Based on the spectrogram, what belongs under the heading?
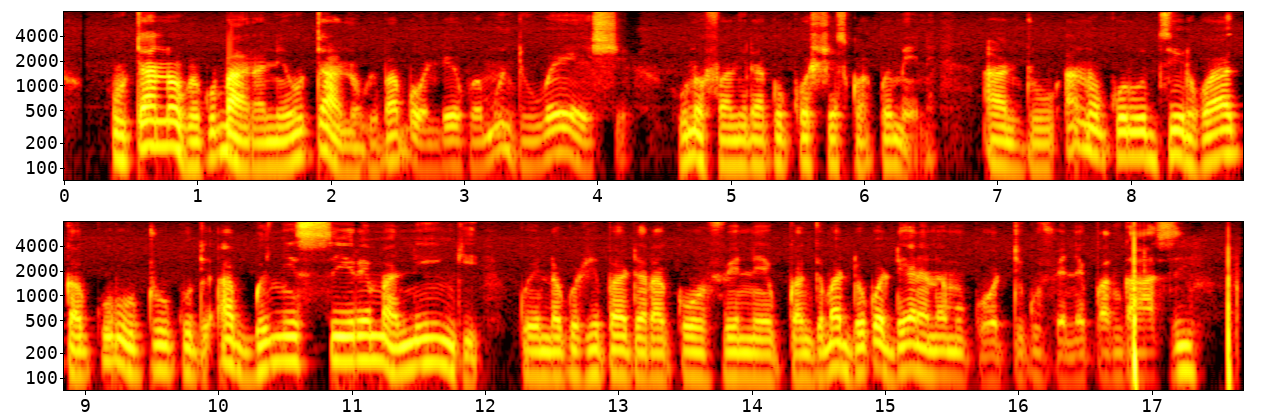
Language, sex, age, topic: Ndau, female, 25-35, health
